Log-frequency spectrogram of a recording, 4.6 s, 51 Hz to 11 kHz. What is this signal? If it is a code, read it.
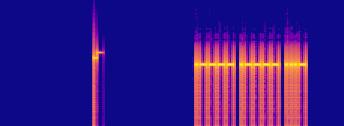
Morse code, heard as a keyed tone, about 39 wpm, 700 Hz. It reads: 11V
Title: Three Challenging Letter-Number Combinations 40wpm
